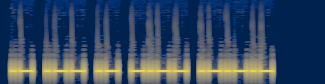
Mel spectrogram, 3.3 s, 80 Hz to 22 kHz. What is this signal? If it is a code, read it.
Morse code, heard as a keyed tone, about 28 wpm, 700 Hz. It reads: AWAY.
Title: Sentences from Top 1000 Words - Review Part 1 - 28wpm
